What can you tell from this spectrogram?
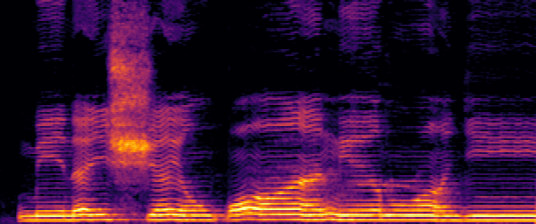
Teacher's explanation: Kemudian, ya, karena mad arid lis-sukun, ya, huruf atau bunyi mi pada kata ar-rajimi, ya, dibaca ar-rajim, maka menjadi hukum bacaan mad arid lis-sukun. Jadi panjang, ya, 5 atau 6 harokat.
